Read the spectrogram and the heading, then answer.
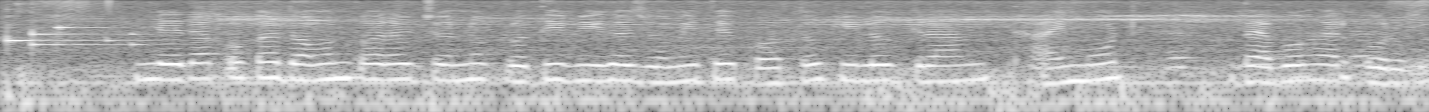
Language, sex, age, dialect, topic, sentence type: Bengali, female, 25-30, Standard Colloquial, agriculture, question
